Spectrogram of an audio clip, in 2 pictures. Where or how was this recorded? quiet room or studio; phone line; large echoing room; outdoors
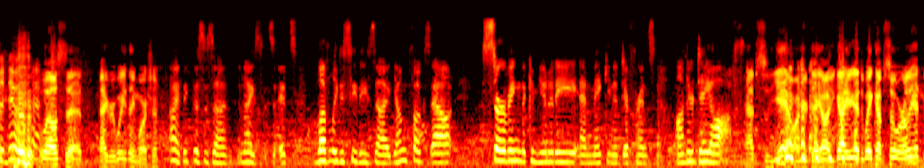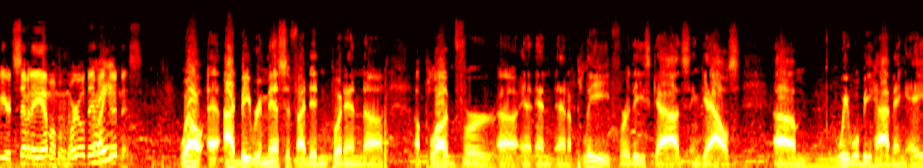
outdoors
